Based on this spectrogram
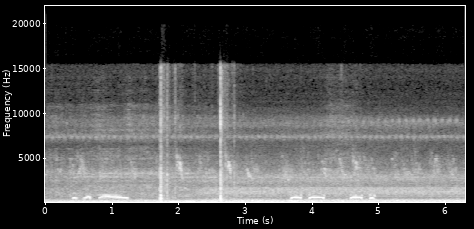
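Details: Forest song of a spotted dove: a short phrase of low coos opens, the last one longer and sliding down. After two sharp clicks, a second phrase of four soft, paired coos follows, over steady low background noise.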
